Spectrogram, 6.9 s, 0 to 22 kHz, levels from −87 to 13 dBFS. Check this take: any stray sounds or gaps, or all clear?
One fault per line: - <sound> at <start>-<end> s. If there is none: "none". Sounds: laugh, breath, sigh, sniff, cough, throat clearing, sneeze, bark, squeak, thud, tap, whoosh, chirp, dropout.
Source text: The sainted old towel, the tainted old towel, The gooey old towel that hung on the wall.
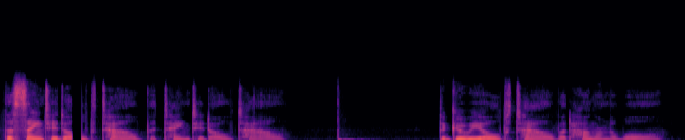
- dropout at 0.7-0.8 s
- thud at 3.4-3.8 s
